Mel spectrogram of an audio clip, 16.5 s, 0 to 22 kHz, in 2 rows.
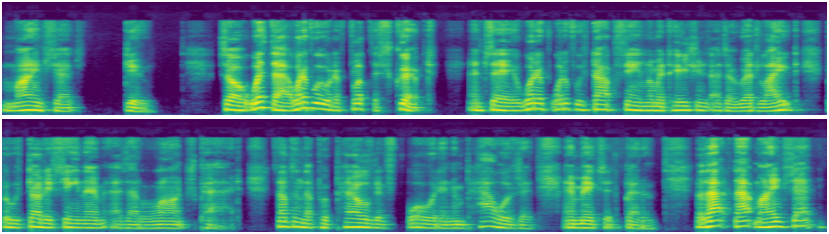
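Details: Adult man born with very severe to profound (about 90%) hearing loss, congenital onset, with over 13 years of speech therapy; real, not acted; deaf speech.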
